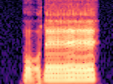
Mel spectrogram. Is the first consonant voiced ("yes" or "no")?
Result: yes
